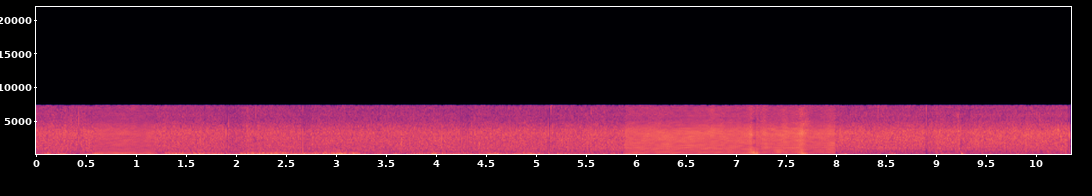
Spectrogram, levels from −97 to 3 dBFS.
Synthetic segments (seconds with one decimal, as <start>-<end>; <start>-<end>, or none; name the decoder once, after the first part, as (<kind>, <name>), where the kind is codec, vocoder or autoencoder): 0.6-1.2 (vocoder, Vocos); 5.9-8.0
